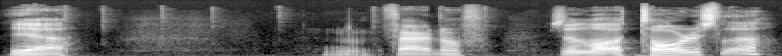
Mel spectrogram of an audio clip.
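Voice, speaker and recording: A man speaks with a strong Yorkshire accent in a middling pitch. His talk is casual banter, blunt and teasing with plenty of swearing, and the sound is dry. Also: lively intonation, normal speed, vocal fry, darkish tone, clear, resonant tone, no echo.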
